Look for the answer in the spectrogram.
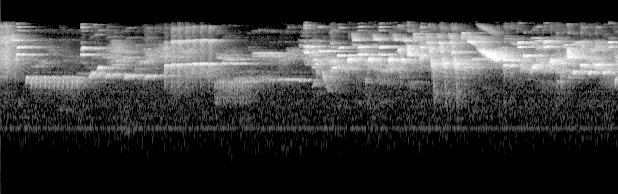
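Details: Captive hybrid finch fathered by a Balkan goldfinch sings a loud, varied song opening with steady whistled notes, then fast rattling trills, twittering runs and sharp high chips growing stronger toward the end; a soft hum lingers.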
